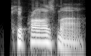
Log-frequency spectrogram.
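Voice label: "coprosma", American English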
